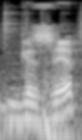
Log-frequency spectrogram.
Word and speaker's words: gzip: zip and g unzip sometimes it's hard to know how to pronounce these things i've also heard them call gazip and gunzip and that's more like the gnu tradition of pronouncing things i'm just going to call them g-zip and g-unzip and let you sort it out these utilities work more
